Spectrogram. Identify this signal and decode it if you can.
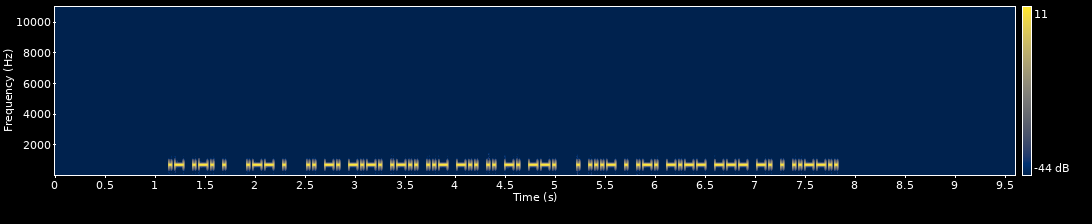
Morse code, heard as a keyed tone, about 40 wpm, 700 Hz. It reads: ARE WE INCLUDING EVERYONE?
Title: Sentences from Top 1000 Words - Review Part 4 - 40wpm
